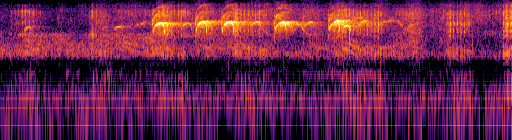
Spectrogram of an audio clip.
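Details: Stray cat lounging on a bench purrs while being stroked; steady low rumbling purr throughout, with faint high chirping bird notes repeating above it between one and four seconds.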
